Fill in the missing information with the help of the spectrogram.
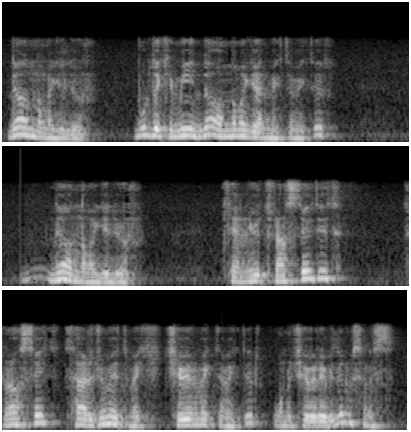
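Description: A man teaching an English lesson, reading each phrase out and then explaining it calmly to the viewers he calls friends. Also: on the high side, moderate pace, long pauses. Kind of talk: recorded language lesson. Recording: dull lo-fi recording.

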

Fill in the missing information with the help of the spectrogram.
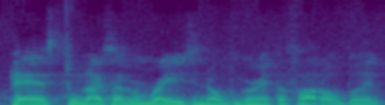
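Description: A young man with a raspy voice doing casual, slangy, playfully complaining commentary over a video game. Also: a bass voice, fairly quick, dull audio. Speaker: gaming video host. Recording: noisy track with game sounds behind. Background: video game audio.

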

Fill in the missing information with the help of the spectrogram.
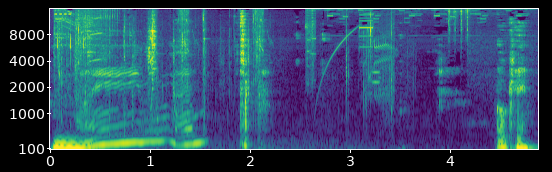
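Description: Ein Mann kommentiert als Let's Player locker und beiläufig sein Spiel, mit stockenden Einwürfen. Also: male voice, high voice, very animated, dark tone, slight background noise. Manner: offhand, halting asides. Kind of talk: casual gameplay commentary.

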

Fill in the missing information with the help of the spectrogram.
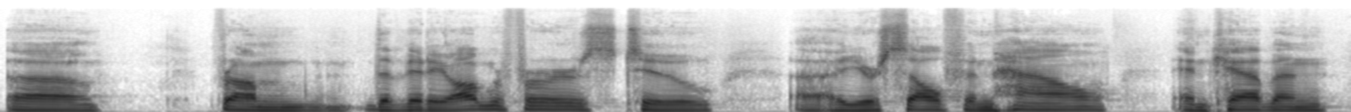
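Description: A middle-aged man hosting a casual podcast interview, talking haltingly with many fillers and restarts into a desk mic in a wood-paneled studio. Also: fairly low pitch, flat delivery, a little mellow. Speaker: podcast host. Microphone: boom mic on desk stand.

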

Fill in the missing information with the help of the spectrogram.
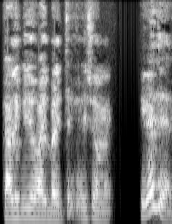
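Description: A man with a Bengali accent, vlogging in casual chat with a sore, scratchy throat. He talks quickly and teasingly to the camera. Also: on the high side, expressive, darkish tone, no echo.

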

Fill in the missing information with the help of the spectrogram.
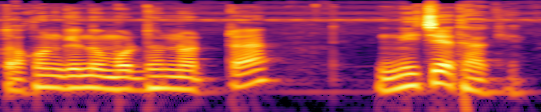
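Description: A man teaching a video lesson on pronunciation, explaining slowly and repeating words aloud to model their sounds. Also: mid-range voice, dry recording.

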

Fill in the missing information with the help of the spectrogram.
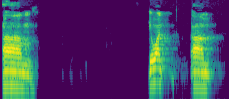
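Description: A man with a Jamaican accent chatting on a phone livestream, telling animated stories, laughing and acting out dialogue. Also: medium pitch, very slow, highs cut off. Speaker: dancehall artist on a live stream. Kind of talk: casual chat on a livestream.

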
